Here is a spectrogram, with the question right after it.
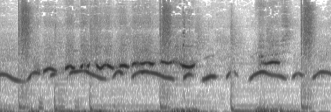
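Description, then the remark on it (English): A person whistles in imitation of a groundhog's alarm call: a loud, wavering whistle held for several seconds with a couple of brief breaks, over a few dull low thumps. “But that's where the whistle pigs come in, because if they're scared, they're known to whistle, or if they're trying to holler at a girl...”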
